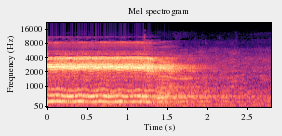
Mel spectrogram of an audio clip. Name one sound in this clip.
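A man chants in a loud, drawn-out voice through a microphone.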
